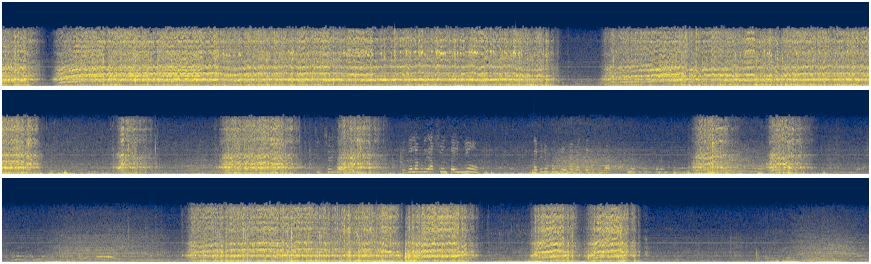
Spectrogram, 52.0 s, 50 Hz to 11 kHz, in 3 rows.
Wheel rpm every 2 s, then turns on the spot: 120, 190, 220, 230, 230, 160, 130, 200, 230, 40, 10, 90, 20, 0, 0, 20, 40, 0, 0, 110, 220, 150, 60, 100, 0, 0.
18-20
